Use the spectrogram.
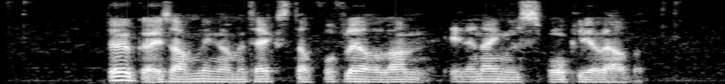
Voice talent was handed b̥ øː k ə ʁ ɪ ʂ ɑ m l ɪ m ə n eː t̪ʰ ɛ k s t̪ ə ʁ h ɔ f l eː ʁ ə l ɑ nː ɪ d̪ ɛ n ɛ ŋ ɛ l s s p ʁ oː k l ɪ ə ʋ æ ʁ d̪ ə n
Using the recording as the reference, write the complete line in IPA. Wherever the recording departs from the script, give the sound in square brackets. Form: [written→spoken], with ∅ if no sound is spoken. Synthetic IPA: b̥ øː k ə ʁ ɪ [ʂ→s] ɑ m l ɪ [m→ŋ] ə [n→m] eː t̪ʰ ɛ k s t̪ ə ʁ [h→f] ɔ f l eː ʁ ə l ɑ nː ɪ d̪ ɛ n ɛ ŋ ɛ l s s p ʁ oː k l ɪ ə ʋ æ ʁ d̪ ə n

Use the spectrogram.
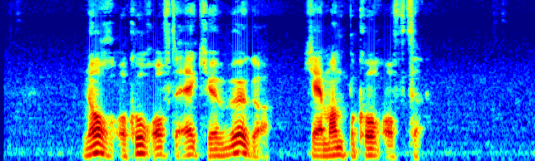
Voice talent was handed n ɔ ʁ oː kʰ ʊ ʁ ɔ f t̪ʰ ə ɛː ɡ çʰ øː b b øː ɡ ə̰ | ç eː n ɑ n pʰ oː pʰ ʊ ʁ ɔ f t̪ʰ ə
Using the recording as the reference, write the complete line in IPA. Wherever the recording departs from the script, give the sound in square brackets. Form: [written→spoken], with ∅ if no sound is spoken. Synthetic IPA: n ɔ ʁ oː kʰ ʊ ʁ ɔ f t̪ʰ ə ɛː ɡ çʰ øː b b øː ɡ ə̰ | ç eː [n→m] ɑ n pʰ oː [pʰ→kʰ] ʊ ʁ ɔ f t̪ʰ ə

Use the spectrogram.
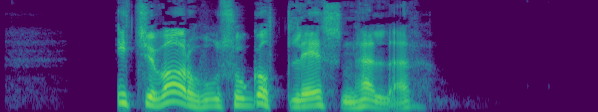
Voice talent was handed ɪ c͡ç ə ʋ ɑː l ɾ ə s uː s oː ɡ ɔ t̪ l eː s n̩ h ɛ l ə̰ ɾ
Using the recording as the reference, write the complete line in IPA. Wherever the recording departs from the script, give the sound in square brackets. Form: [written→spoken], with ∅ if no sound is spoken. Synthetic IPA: ɪ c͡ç ə ʋ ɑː [l→∅] ɾ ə [s→h] uː s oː ɡ ɔ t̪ l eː s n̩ h ɛ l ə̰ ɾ

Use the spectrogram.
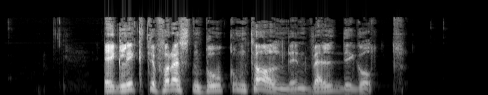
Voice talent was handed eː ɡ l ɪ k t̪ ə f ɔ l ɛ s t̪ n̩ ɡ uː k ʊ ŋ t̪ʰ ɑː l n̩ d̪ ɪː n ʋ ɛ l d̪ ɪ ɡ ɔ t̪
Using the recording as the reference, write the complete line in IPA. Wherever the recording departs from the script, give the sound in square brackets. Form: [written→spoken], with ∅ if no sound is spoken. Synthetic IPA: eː ɡ l ɪ k t̪ ə f ɔ [l→ɾ] ɛ s t̪ n̩ [ɡ→b] uː k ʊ [ŋ→m] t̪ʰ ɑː l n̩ d̪ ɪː n ʋ ɛ l d̪ ɪ ɡ ɔ t̪

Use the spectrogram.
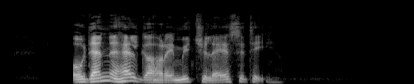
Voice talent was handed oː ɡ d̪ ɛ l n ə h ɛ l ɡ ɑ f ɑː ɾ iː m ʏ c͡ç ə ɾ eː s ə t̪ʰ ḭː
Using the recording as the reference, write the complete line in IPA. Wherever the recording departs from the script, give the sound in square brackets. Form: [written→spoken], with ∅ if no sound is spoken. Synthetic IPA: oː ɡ d̪ ɛ [l→∅] n ə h ɛ l ɡ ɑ [f→h] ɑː ɾ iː m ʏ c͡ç ə [ɾ→l] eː s ə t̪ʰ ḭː

